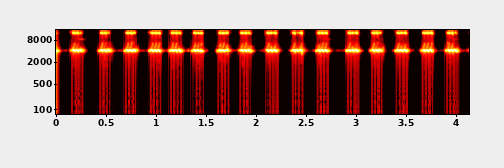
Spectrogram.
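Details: Chirping cricket meant to scare off rats: short, shrill, high notes in a quick steady train of roughly four per second, loud and clean with nothing else audible.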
